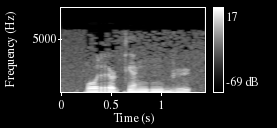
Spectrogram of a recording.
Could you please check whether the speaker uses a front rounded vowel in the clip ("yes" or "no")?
yes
